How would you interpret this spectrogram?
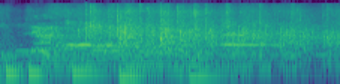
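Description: An audience applauds and cheers, a dense, steady wash of clapping and voices that holds loud for a couple of seconds without letting up.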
